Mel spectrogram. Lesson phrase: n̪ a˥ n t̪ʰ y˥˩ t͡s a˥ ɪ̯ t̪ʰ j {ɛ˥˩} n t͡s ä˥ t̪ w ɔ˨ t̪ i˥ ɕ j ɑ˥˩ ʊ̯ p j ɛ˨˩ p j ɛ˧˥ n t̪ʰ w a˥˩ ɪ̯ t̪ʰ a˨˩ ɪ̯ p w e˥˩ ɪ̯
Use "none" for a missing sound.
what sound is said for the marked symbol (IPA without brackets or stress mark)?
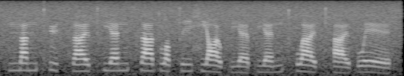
ɛ˥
